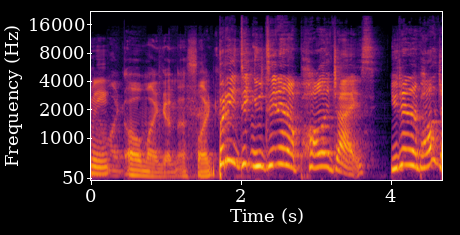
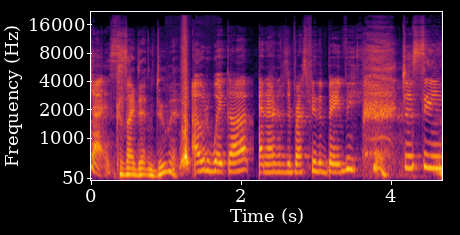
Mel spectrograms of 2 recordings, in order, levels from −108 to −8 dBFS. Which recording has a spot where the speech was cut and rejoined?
second; 3 cuts; at 1.3 s, 2.1 s, 3.6 s

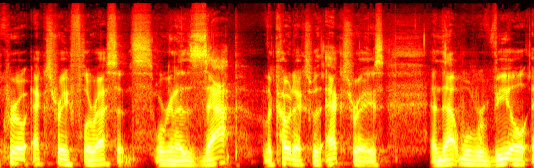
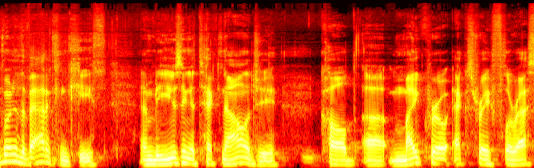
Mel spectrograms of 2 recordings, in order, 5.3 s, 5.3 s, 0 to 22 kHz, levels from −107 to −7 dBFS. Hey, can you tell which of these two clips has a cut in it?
first; 1 cut; at 2.6 s

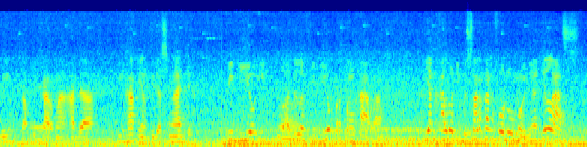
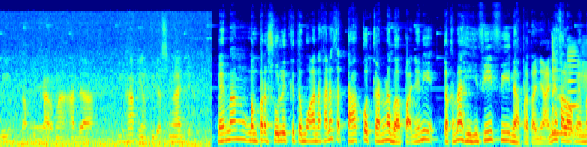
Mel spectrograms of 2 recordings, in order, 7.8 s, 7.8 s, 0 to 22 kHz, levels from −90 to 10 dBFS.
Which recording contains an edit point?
second; 1 cut; at 2.7 s

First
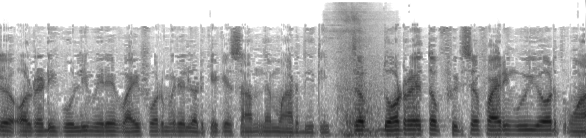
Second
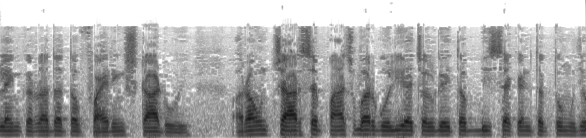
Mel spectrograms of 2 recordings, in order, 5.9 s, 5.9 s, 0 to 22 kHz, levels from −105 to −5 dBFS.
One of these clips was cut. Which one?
first; 1 cut; at 3.4 s

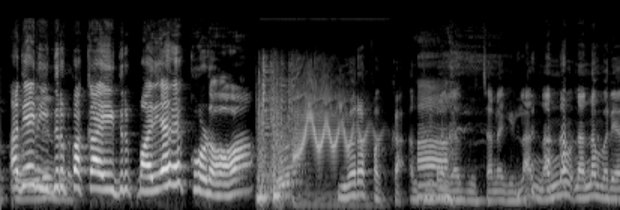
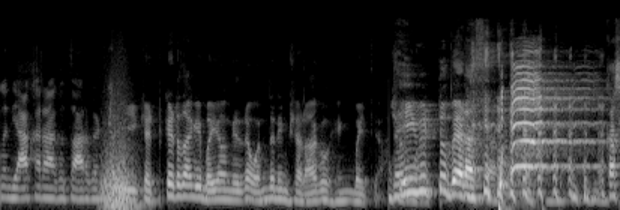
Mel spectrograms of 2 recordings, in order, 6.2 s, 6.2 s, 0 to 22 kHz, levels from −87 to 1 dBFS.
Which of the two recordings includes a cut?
second; 2 cuts; at 1.1 s, 3.8 s

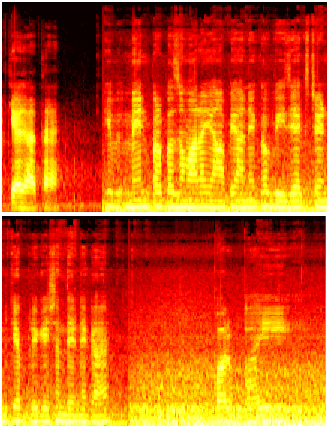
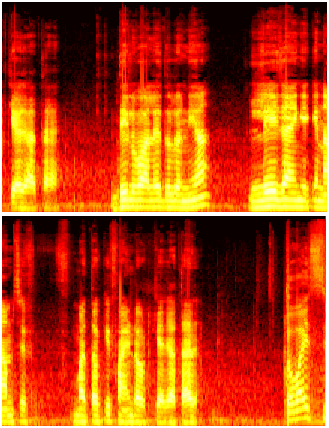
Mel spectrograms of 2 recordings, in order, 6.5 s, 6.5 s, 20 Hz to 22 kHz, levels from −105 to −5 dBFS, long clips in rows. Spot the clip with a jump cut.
first; 2 cuts; at 1.0 s, 4.6 s

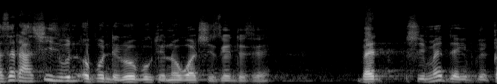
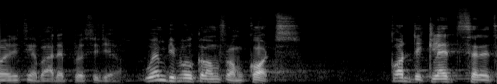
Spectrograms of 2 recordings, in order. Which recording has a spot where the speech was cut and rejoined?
second; 1 cut; at 1.3 s

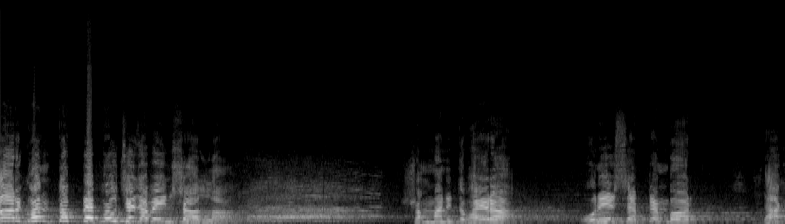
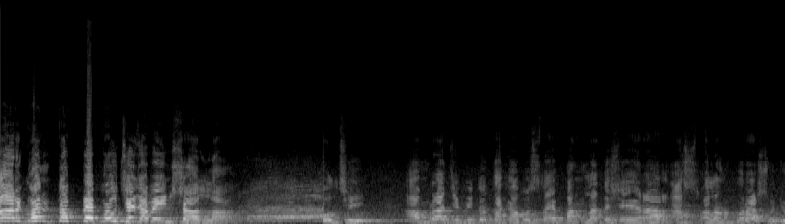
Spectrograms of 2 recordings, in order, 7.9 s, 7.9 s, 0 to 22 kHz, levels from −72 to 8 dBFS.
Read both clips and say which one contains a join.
second; 1 cut; at 3.2 s

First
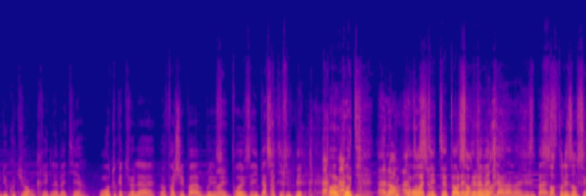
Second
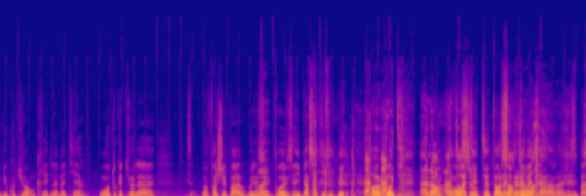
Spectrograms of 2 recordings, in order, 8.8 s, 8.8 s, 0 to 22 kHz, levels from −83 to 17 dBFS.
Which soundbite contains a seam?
first; 1 cut; at 2.3 s

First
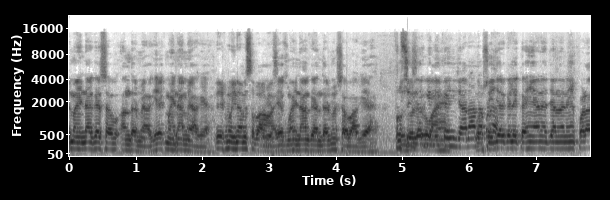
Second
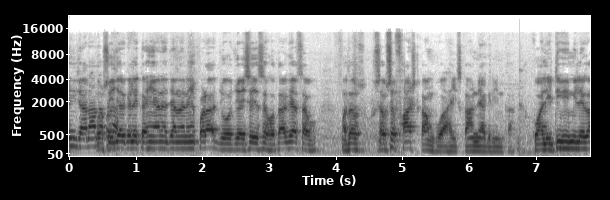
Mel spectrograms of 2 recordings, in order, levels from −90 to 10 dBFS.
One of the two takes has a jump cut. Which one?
second; 1 cut; at 6.8 s

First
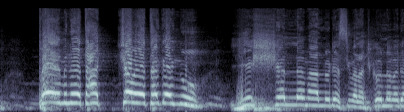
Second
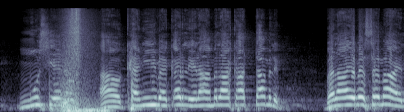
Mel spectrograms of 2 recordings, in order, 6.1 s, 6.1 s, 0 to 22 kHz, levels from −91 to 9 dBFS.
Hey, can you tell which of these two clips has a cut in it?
second; 1 cut; at 1.1 s

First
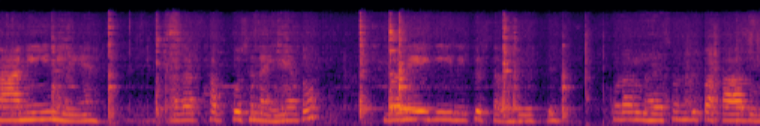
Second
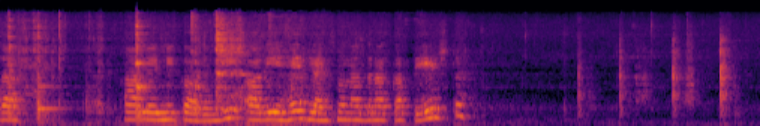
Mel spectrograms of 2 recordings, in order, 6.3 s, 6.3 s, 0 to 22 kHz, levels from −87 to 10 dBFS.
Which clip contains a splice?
first; 1 cut; at 4.8 s

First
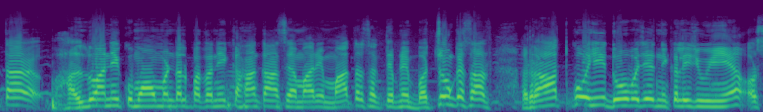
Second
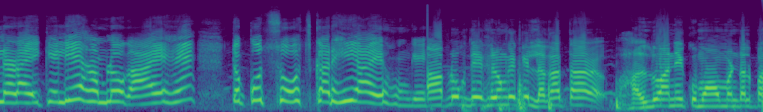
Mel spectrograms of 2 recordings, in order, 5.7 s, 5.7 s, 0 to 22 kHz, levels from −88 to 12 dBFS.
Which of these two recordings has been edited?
second; 1 cut; at 3.2 s

